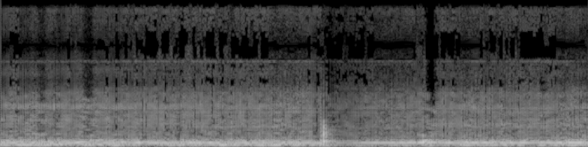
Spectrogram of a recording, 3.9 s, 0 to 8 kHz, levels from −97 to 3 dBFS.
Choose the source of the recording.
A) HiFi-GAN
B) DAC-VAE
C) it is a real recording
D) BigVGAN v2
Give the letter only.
D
